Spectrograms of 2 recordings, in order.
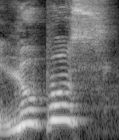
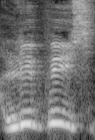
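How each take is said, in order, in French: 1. Les voyelles sonnent comme oo. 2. Les voyelles sonnent comme le u français. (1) "U prononcé ou" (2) "ils ne disaient pas lupus"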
